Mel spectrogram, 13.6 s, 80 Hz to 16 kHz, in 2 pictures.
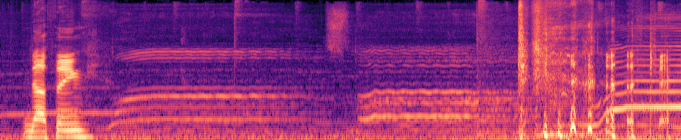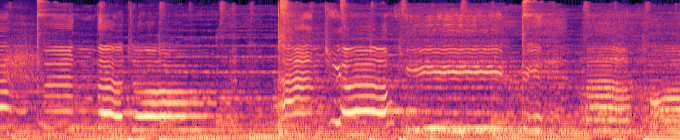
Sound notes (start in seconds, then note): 5.2 laughs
